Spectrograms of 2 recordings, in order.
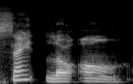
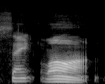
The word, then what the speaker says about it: Saint Laurent: It's very French. Saint Laurent. Laurent. You got it? Because you aren't ever going to get me to say it like an American. I got to say it like a French.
